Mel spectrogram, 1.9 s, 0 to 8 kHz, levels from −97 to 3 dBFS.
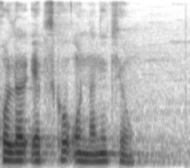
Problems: low volume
